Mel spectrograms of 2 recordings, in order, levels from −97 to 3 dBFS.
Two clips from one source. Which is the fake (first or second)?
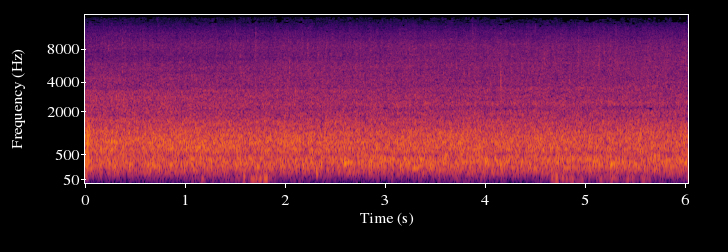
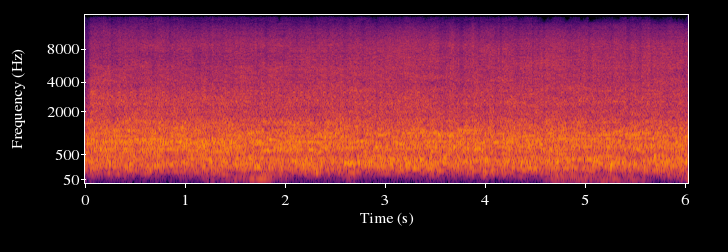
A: second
